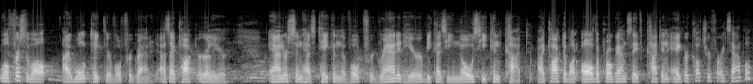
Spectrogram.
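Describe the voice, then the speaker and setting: With a Canadian prairie accent, a man speaks at a fairly quick pace. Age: 60s. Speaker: election candidate, farmer. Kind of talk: interview.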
